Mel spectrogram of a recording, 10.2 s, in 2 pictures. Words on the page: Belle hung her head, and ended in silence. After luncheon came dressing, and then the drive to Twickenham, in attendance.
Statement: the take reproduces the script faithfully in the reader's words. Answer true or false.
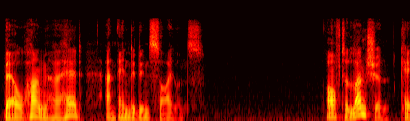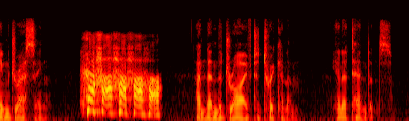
true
